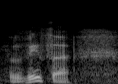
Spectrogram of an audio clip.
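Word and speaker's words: Wiese: Western Australian police minister Bob we visa W I E S E. It be visa.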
